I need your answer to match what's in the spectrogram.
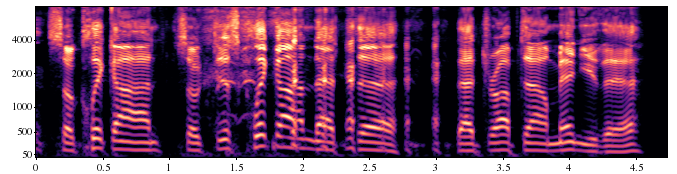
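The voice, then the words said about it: Boston accent. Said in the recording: “making fun of my Boston accent... Boston accent”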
